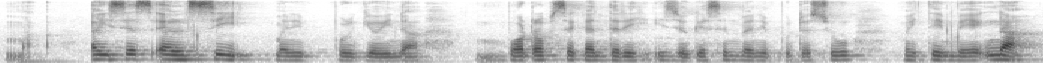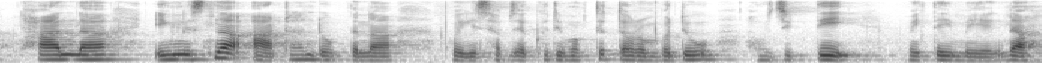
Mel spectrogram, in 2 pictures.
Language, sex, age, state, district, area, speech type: Manipuri, female, 45-60, Manipur, Bishnupur, urban, spontaneous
